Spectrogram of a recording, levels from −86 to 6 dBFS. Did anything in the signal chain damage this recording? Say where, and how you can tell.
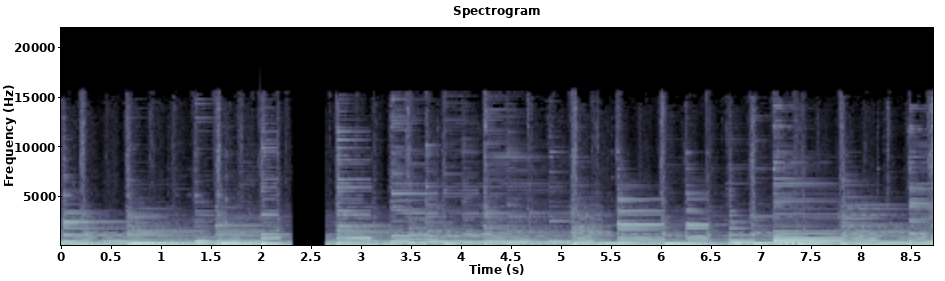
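Yes. At 2.30 s the sound cuts out mid-flow and stays silent until 2.65 s, a gap of roughly a third of a second, before resuming. That is a playback stall at the playback stage. The output path simply had nothing to send, most likely because the player's buffer ran dry or its audio thread was held up, so the device emitted silence until data arrived again.

From 2.65 s to 3.95 s the audio runs hurried, about 1.25 times normal speed, yet its pitch stays where it was. This is time-compressed catch-up, also at the playback stage. Having fallen behind during the stall, the player trims its backlog by dropping short slices and cross-fading the joins, which shortens the audio without transposing it.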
